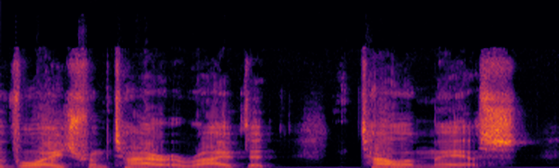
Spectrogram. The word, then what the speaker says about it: Ptolemais: And we, having concluded the voyage from Tyre, arrived at Ptolemais. Ptolemaida is the Greek pronunciation.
